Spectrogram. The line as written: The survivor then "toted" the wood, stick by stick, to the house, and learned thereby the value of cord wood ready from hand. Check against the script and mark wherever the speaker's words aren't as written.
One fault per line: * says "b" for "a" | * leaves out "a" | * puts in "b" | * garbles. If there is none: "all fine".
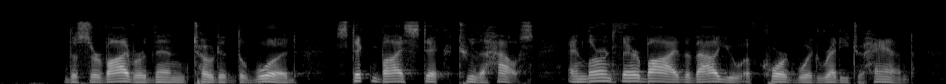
* says "to" for "from"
